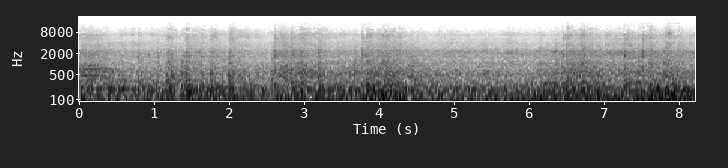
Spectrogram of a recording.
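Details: Southbound CSX freight at South Beech Street crossing, Oxford, OH, picking up speed past the last gate: heavy low rumble with quick irregular wheel clacking; onlookers wonder whether a bad spot in the track causes it, unconfirmed.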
